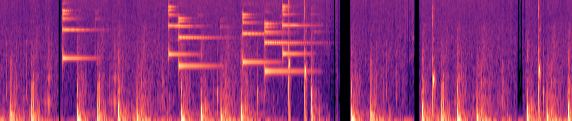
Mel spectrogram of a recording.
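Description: A pickaxe chips at stone in quick, steady knocks.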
